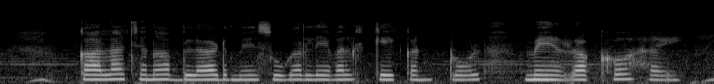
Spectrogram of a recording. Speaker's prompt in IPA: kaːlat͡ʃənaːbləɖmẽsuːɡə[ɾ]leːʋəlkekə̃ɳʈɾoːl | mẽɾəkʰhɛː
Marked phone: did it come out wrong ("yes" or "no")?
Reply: no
